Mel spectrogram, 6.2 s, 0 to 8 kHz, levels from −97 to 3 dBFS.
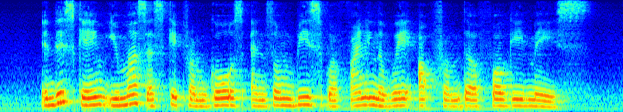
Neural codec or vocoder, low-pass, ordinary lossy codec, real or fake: codec, 16 kHz, 0.4 kbps, LongCat-Audio-Codec; none; none; fake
